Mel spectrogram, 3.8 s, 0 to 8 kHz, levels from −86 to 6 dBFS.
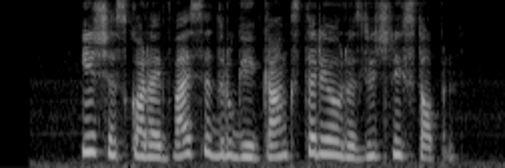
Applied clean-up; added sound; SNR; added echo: none; none; none; none.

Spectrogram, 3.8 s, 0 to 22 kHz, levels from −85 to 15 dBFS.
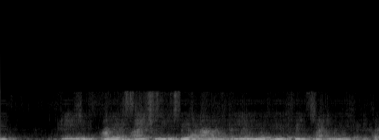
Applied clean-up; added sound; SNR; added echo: neural separator model SepFormer DNS4.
